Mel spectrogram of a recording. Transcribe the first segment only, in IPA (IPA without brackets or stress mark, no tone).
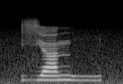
zʲ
